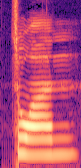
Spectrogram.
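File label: "zuan" Mandarin Chinese, first tone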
